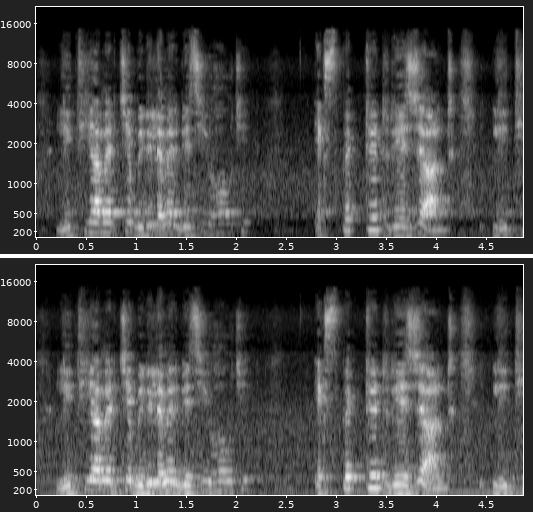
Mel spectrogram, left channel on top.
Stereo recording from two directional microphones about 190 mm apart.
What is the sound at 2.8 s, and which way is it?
Speech, 40° left (ahead or behind).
